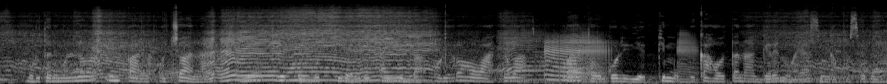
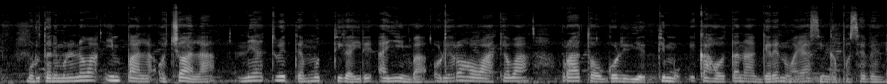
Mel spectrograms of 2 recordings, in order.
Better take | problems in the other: second | background sound (Fart + Motorcycle); 1 dB above the speech

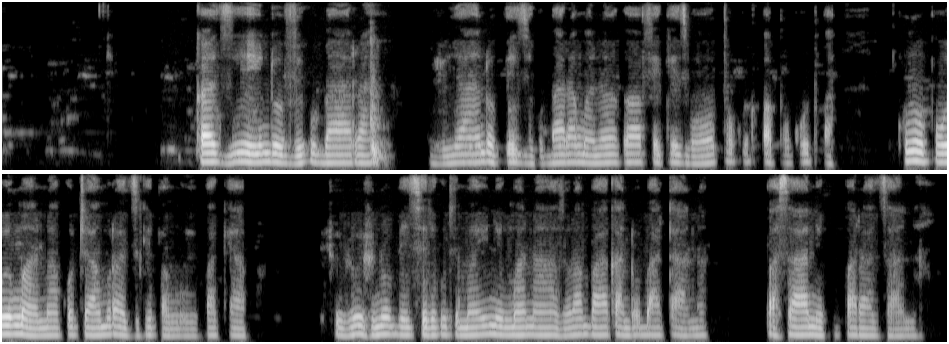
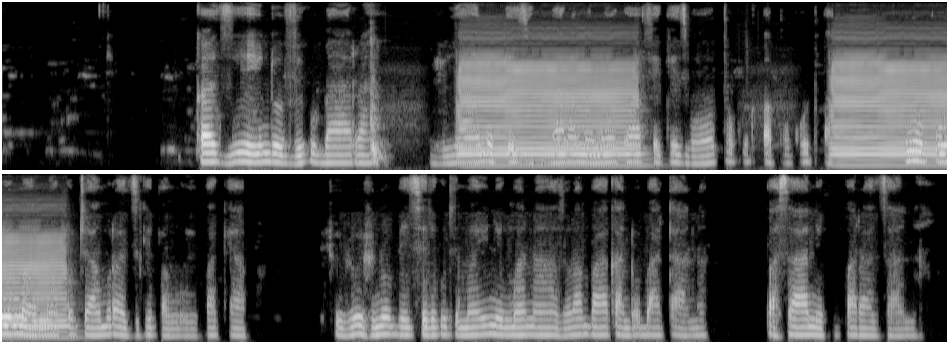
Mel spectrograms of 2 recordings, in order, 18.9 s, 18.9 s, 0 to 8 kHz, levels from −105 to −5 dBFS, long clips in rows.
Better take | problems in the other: first | background sound (Wind instrument, woodwind instrument); 2 dB above the speech

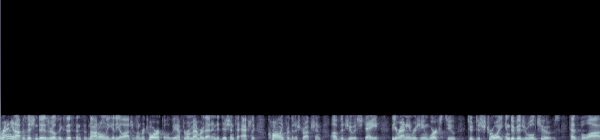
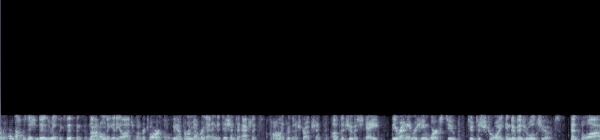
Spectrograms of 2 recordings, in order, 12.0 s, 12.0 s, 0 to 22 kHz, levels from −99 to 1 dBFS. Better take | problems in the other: first | noise reduction (neural mask model DeepFilterNet 3)

